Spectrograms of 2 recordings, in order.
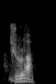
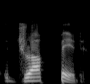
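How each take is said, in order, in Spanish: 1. La palabra se dice como una sola sílaba. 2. La terminación se dice como una sílaba extra. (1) "yo digo drop" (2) "Yo no digo drop it"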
